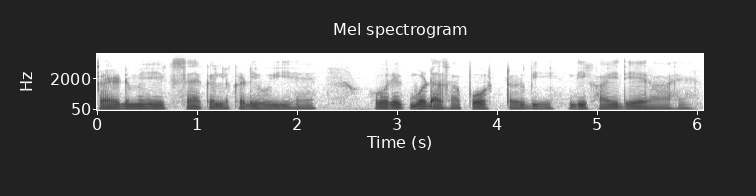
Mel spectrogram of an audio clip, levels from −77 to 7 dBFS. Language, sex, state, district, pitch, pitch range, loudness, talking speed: Hindi, male, Uttar Pradesh, Saharanpur, 100 Hz, 100-105 Hz, -19 LUFS, 170 wpm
